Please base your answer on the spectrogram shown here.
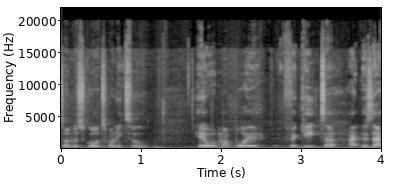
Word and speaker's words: Vegeekta: This is who else _22 here with my boy Vegeekta. Is that how you pronounce it?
